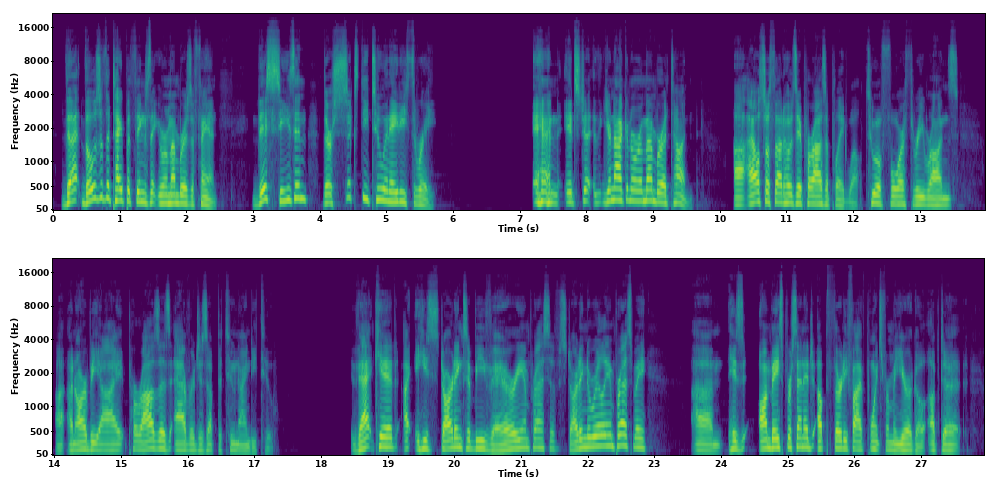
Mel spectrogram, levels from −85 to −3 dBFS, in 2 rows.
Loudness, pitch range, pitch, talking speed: -19 LUFS, 130-185 Hz, 160 Hz, 170 wpm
